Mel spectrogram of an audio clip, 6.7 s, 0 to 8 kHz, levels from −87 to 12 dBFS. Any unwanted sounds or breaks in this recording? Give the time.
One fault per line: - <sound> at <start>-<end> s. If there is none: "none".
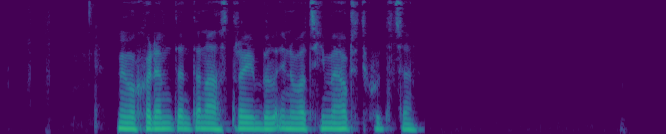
none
